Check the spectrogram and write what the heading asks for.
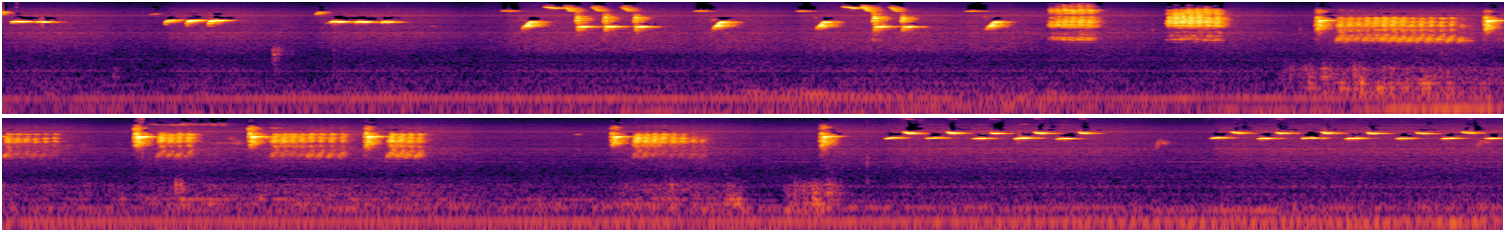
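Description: Small songbirds calling: scattered high chirps and two-note calls, several harsher buzzy calls through the middle, then a fast repeated two-note phrase over the last several seconds.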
